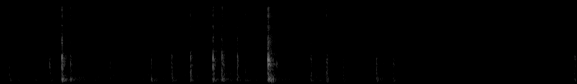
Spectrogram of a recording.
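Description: Fingertips tap the black plastic keys of a laptop keyboard while typing, making quiet, irregular, dry clicks with very short decay. The taps come in uneven bursts, with a few louder strokes in the first three seconds, then thin out into near silence before one last tap at the end.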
